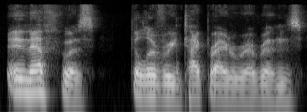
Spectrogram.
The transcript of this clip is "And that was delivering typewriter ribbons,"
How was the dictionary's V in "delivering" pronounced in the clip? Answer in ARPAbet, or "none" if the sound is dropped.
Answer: V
